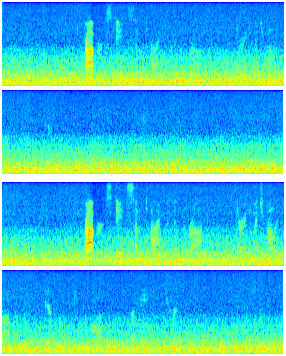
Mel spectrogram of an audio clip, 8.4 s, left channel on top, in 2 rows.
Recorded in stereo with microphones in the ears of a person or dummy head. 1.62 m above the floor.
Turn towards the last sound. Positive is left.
turn(degrees=-60)  # may be behind; listen again after turning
